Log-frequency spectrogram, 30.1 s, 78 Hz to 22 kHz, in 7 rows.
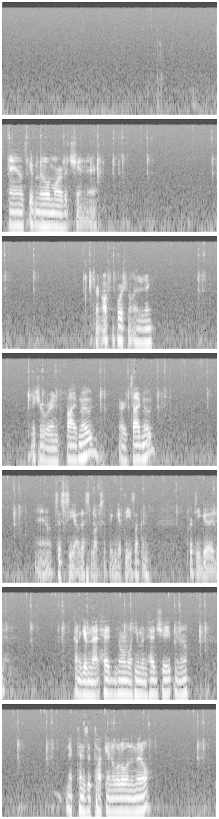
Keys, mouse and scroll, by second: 4.5-7.2 typing, 5.6 Tab, 6.3 Tab, 8.5 a, 8.7 b, 9.3 g, 10.4 o, 10.9 g, 12.6-14.0 typing, 15.5-30.0 typing.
